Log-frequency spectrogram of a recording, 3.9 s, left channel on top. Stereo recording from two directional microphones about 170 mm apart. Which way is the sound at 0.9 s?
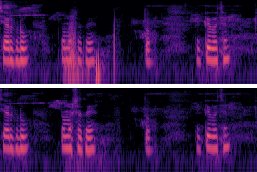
35° right (ahead or behind).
